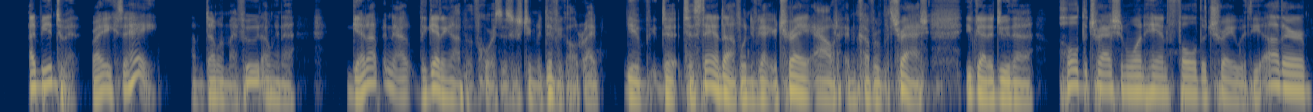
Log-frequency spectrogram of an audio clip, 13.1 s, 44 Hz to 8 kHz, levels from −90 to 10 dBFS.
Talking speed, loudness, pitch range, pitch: 285 wpm, -30 LUFS, 95-125 Hz, 110 Hz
